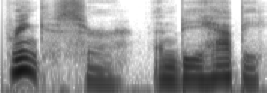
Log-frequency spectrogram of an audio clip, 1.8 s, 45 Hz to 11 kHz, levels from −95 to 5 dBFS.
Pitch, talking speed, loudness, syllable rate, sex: 110 Hz, 170 wpm, -21 LUFS, 3.8 syllables/s, male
